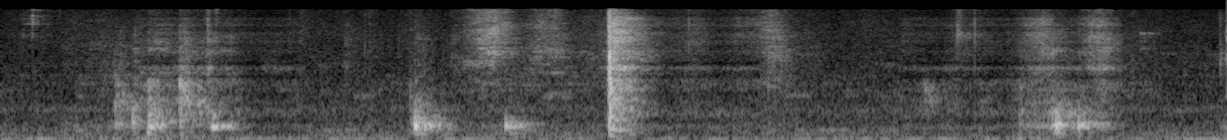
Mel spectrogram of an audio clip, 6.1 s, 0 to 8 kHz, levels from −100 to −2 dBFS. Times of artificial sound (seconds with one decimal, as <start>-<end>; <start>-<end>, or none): 0.7-1.5; 3.0-3.8; 4.5-5.6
